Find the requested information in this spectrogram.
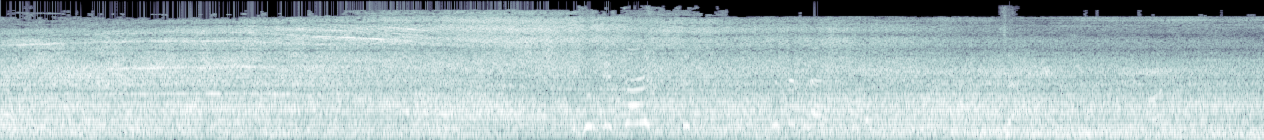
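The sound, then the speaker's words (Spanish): Loud, steady roar of an American Airlines passenger jet's engines as it lands between mountains at Toncontín airport, a dense unbroken rumble that holds for the whole stretch. “El avión aterrizando en Toncontín. ¿Ok? okay. Ahí, va el avión.”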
